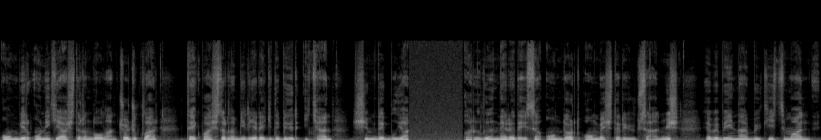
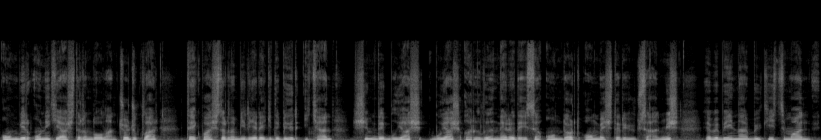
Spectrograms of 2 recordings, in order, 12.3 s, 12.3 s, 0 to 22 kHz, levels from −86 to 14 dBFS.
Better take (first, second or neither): second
